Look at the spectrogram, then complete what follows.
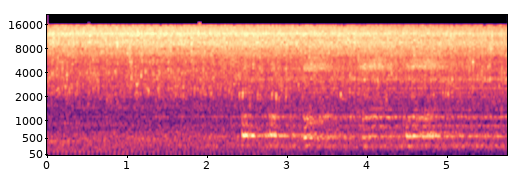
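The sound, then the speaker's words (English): Hands dip into cold water from a natural fountain in a cave and splash it onto a face, over a steady running, pouring wash, with a few brief sloshing bursts in the second half. No voices. “The natural fountain that sat against the edge of the cave twinkled as Mark got closer and dipped his hands into the cold water before splashing it up and onto his face, washing away the dust and sweat of a long day's work.”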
